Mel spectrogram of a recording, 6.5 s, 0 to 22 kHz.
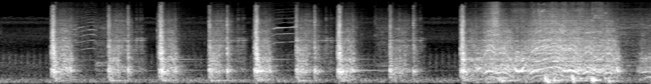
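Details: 1986 Ford F350 6.9 diesel from Texas, on a first revival start attempt with a new fuel filter and cracked injector lines being bled: about eight starter bursts with gaps, then a longer churning crank that never catches. Cranks but will not start.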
